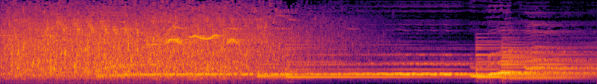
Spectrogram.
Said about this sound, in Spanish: La Verea, el podcast que suena desde el filo de un arroyo.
